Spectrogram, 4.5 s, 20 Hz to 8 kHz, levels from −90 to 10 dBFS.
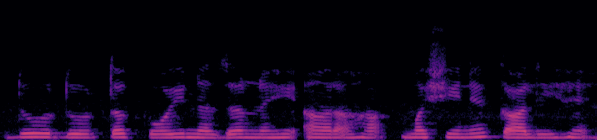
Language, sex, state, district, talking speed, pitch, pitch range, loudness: Hindi, female, Chhattisgarh, Bastar, 145 wpm, 195 Hz, 190-205 Hz, -40 LUFS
